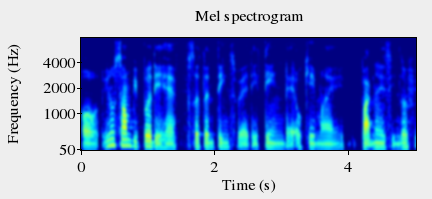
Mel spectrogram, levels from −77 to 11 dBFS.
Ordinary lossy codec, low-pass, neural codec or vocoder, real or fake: none; 7.2 kHz; none; real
